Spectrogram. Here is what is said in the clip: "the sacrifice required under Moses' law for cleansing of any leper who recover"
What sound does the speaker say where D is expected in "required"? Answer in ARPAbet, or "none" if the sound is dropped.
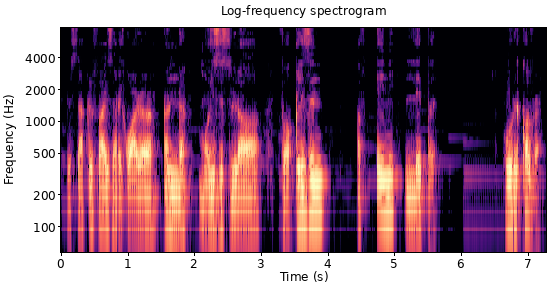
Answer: none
